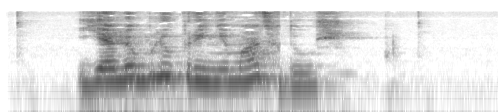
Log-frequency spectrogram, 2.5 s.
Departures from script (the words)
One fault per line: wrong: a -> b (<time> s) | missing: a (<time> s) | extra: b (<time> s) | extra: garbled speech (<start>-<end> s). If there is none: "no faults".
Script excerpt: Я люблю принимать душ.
no faults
